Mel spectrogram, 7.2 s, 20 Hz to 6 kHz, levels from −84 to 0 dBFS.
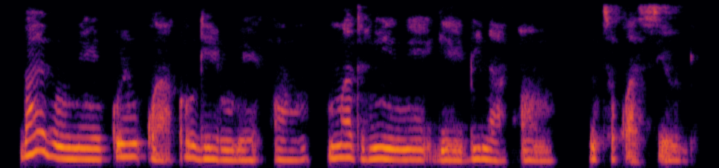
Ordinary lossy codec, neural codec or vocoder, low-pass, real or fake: none; codec, 16 kHz, 8 kbps, FreqCodec, smaller model; 5.4 kHz; fake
